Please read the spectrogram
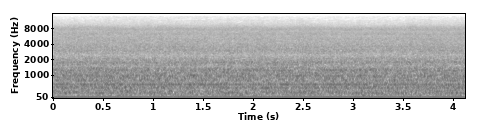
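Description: Steady background hiss with a low hum underneath and no distinct sounds.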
